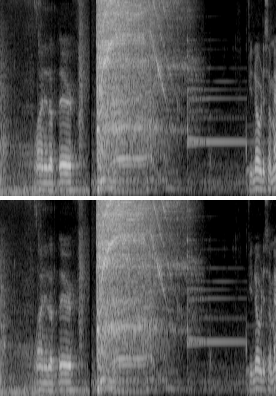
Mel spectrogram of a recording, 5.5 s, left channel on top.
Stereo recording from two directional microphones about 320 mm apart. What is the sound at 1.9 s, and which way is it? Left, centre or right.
Wood, centre.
